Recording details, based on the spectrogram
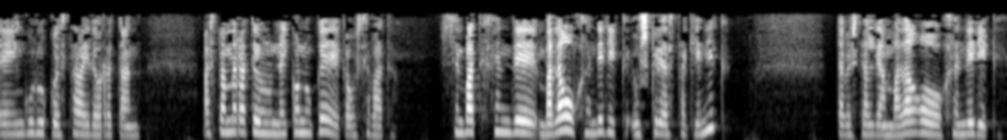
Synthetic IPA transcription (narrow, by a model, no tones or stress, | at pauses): iŋɡuɾuko̞e̞st̪aβajðao̞re̞t̪an | aspame̞rat̪enajko̞nuke̞ɡawsaβat̪ | se̞mbat̪xend̪ebaðaɣ̞oʝe̞nd̪e̞ɾike̞wskaɾaest̪akie̞nik | t̪aβe̞st̪e̞ald̪e̞ambaðaɣ̞o̞ʝe̞nd̪e̞ɾik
